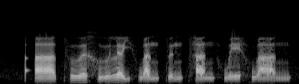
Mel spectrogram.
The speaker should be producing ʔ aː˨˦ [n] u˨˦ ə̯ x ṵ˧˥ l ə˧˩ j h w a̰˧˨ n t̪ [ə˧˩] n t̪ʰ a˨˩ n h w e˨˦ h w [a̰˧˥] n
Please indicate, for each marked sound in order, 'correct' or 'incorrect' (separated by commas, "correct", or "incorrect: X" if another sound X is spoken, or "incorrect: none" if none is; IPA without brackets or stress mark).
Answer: incorrect: t̪ʰ, incorrect: ə̰˧˥, incorrect: a˧˩˨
